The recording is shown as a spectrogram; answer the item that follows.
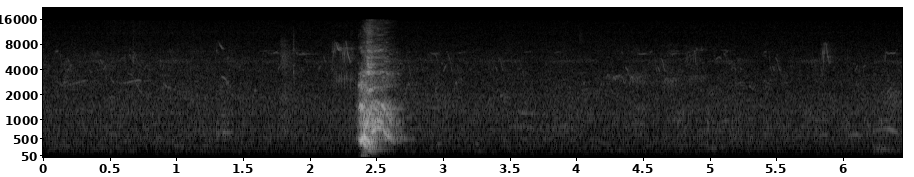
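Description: A single loud cough about two and a half seconds in, over a quiet outdoor background with faint bird chirps.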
